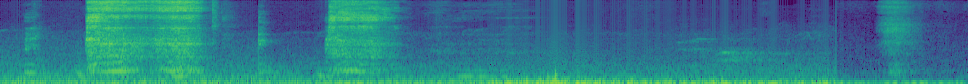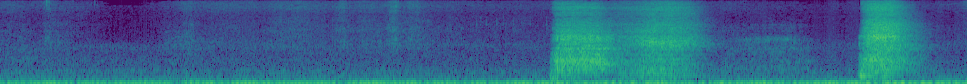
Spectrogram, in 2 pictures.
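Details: Adult woman with hay fever who can't stop sneezing: repeated, strange-sounding sneezes.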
